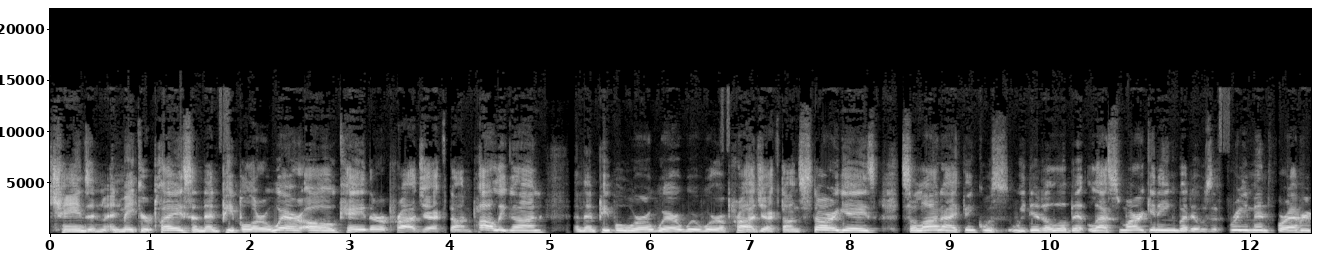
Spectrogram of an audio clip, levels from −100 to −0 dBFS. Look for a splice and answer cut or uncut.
uncut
